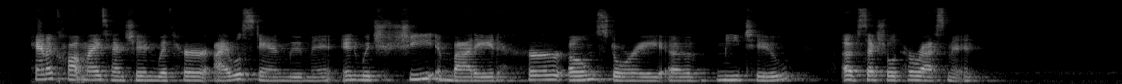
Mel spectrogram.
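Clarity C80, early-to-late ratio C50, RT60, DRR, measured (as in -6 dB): 18.5 dB, 14.5 dB, 0.60 s, 5.5 dB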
